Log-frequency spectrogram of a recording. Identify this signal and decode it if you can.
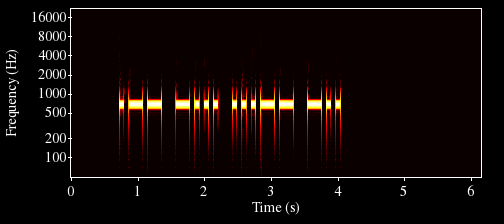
Morse code, heard as a keyed tone, about 17 wpm, 700 Hz. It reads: WB3D
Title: USA Call Signs - 4 Characters - Repeated 3x - 17wpm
